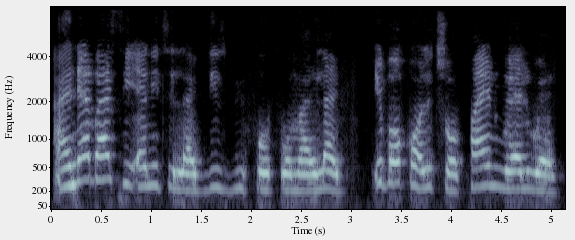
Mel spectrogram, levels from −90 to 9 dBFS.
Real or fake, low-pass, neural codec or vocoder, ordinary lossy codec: fake; none; codec, 16 kHz, 8 kbps, FreqCodec, smaller model; none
